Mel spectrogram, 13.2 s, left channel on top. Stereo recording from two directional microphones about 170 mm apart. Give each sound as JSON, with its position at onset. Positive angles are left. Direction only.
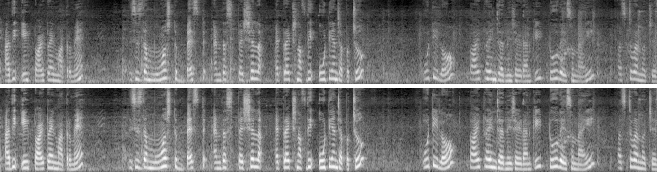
{"t": 0.1, "sound": "a woman's voice", "side_deg": -45}
{"t": 2.8, "sound": "a woman's voice", "side_deg": -40}
{"t": 8.4, "sound": "a woman's voice", "side_deg": -65}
